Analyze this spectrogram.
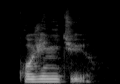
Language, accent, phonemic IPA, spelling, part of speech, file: French, France, /pʁɔ.ʒe.ni.tyʁ/, progéniture, noun, LL-Q150 (fra)-progéniture.wav
- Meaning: offspring, progeny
